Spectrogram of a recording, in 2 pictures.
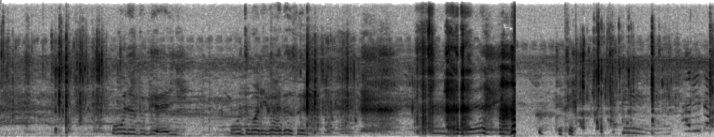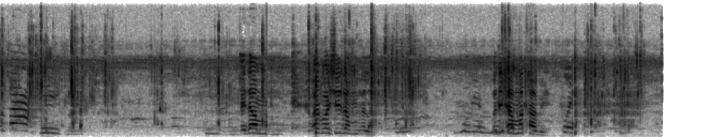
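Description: Stones splash into water.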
